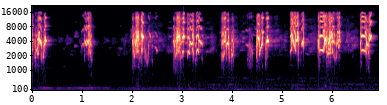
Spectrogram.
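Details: Captive-bred pair of peach-faced lovebirds, red-headed green opaline and red-faced dark green, seven to eight months old, calling in a steady series of shrill, scratchy chirps that grow denser and more frequent toward the end.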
